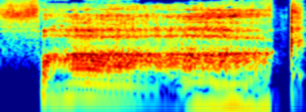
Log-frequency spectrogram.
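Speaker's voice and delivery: word drawn out and stretched. Reading a story aloud, a character reacts to news: drawn-out word. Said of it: "Max drew the word out".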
